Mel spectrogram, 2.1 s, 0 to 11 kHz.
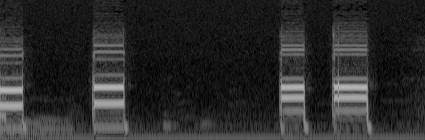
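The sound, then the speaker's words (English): Touch-tone telephone keys dialing a 500 number, four loud, clean beeps with uneven gaps between them and silence in between. “I'm going to try calling a 500 number, which I've never really succeeded in doing before. In fact, I'm going to try dialing my own 500 number.”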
